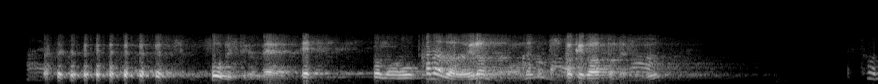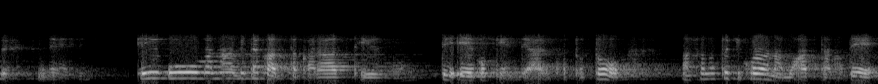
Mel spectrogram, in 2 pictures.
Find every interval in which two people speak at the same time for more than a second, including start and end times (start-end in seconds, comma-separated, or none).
4.9-6.6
